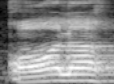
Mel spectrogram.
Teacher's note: क़ाफ को पुर पढ़ेंगे, क़ाफ हुर्फ़ मुस्तालिया में से है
